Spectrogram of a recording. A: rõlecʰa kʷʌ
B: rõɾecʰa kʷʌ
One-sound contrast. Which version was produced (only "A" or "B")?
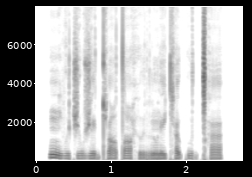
B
